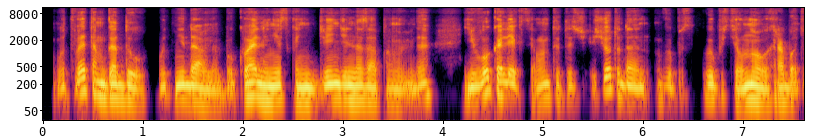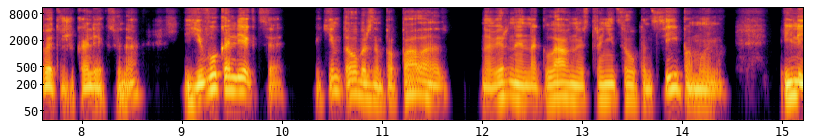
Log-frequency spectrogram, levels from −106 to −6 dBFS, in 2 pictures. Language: Russian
